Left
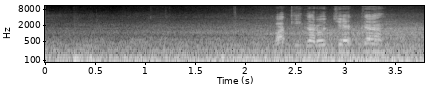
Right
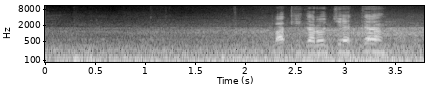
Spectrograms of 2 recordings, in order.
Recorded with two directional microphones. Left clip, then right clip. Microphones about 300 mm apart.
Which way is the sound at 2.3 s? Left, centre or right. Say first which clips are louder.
Right 5 dB; centre.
